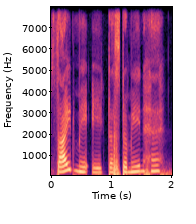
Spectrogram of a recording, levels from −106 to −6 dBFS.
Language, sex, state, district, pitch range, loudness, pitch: Hindi, female, Himachal Pradesh, Shimla, 220-260 Hz, -19 LUFS, 235 Hz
